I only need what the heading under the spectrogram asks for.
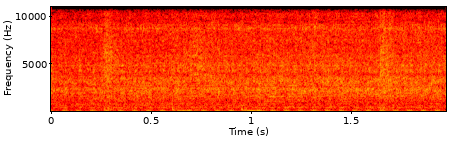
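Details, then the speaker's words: Honda Vario 110 carburetor scooter with new H4R racing starter dynamo, stock unupgraded battery amperage: quick, even low putter idle with steady beats, no knocks or rattles; starting sounds smoother, normal idle. "Langsung cek gur tanpa ada masalah sama sekali ya kelihat e kalian bisa t bisa dengar enggak kalau suara setannya itu jadi lebih halus jadi lebih enak aja didengar ya"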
